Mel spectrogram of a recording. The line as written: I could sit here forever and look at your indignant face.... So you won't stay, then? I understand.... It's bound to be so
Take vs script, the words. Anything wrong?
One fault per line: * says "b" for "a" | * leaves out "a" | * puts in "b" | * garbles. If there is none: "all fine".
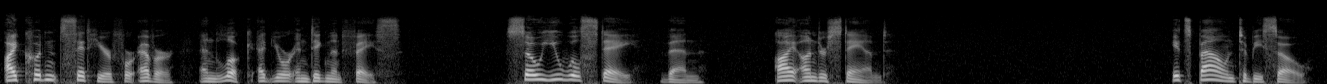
* says "couldn't" for "could"
* says "will" for "won't"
